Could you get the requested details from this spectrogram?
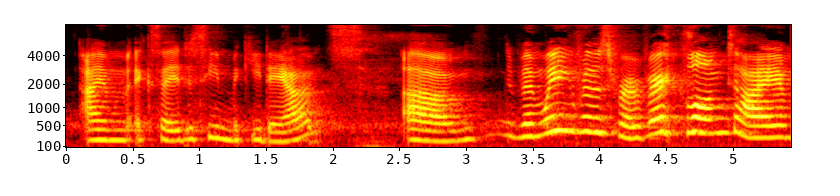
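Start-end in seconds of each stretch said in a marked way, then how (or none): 3.3-5.5 teary, crying through words, raised and pitched up. Thanking viewers before a long-awaited show, already crying. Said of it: "and I'm already crying".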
